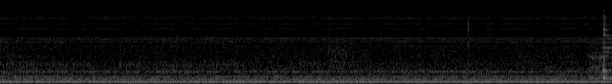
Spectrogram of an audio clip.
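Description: Faint steady low hum with an even hiss underneath: room tone or a recording's electrical hum, unchanging throughout.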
